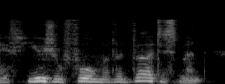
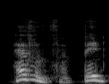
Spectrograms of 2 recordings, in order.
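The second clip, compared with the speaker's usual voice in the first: shocked cry; 7 semitones higher, 7 dB louder than usual. A narrator's reading. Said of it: "cried Missus Todgers".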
